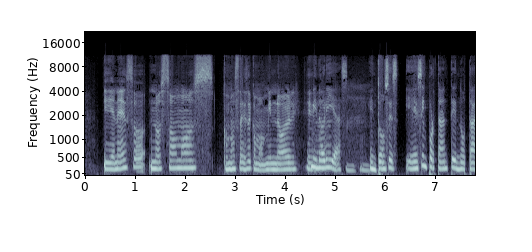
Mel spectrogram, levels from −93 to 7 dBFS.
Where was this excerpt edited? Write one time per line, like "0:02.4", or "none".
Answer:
0:02.6
0:05.2

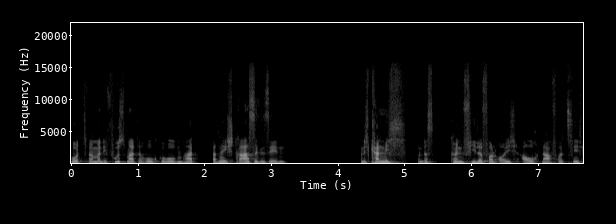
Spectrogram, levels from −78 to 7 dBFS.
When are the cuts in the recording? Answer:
0:04.2

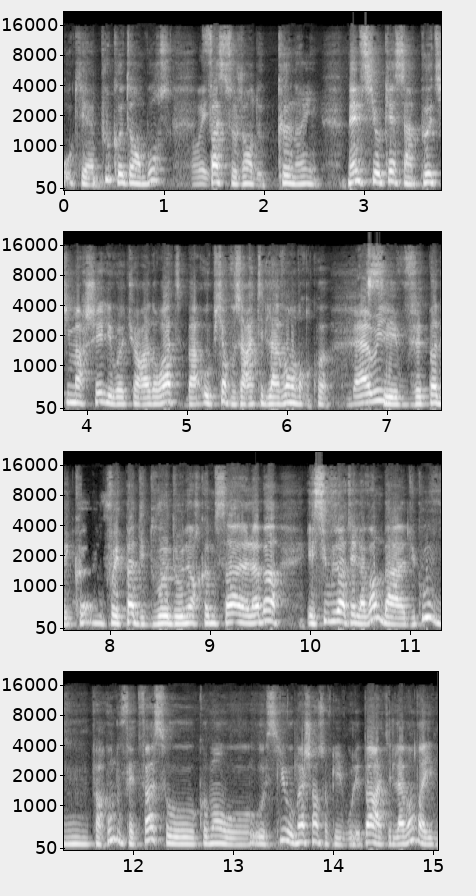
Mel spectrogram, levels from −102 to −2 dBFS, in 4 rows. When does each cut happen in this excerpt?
none

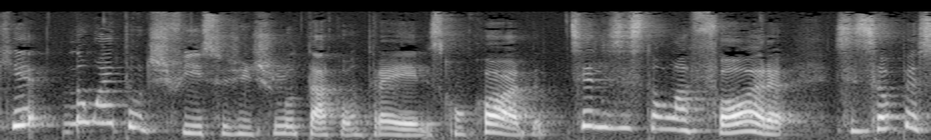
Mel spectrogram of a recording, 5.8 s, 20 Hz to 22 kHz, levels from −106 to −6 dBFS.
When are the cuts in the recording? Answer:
none

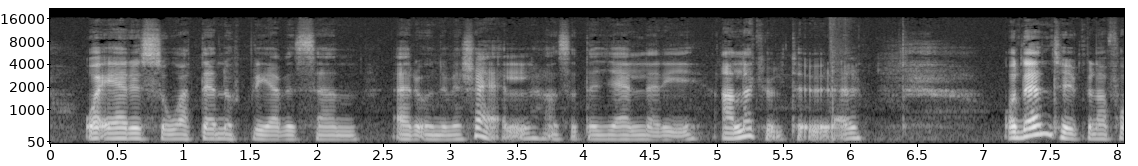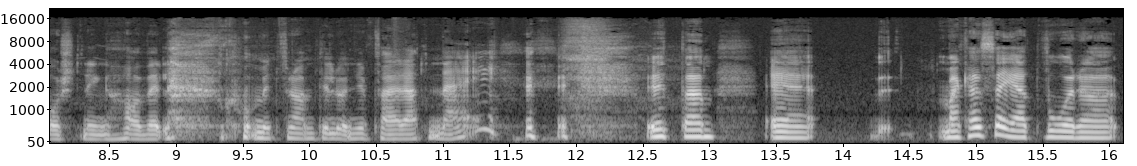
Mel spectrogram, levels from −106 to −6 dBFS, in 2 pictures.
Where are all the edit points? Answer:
none

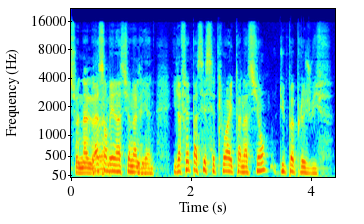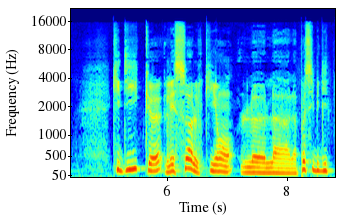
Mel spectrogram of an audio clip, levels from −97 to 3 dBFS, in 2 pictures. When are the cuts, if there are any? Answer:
0:01.1

